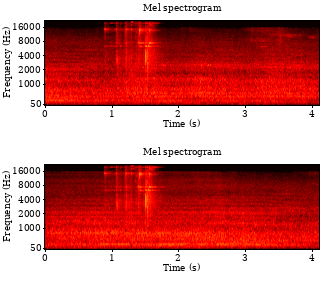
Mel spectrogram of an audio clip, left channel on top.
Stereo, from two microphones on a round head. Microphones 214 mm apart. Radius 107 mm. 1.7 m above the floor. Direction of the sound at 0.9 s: 5° right (ahead or behind).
